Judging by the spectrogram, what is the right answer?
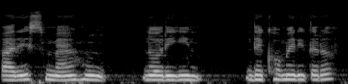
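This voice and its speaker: A woman reading as a gentle, timid young wife. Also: medium pitch, flat delivery, slow pace, long reverb tail, lightly acted. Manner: soft, hesitant pleading.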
